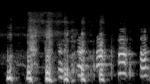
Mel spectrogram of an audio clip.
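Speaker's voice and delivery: loud, high burst of laughter; long laugh at your own joke; hearty laugh. Real, not acted. Laughs at own show-name joke.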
